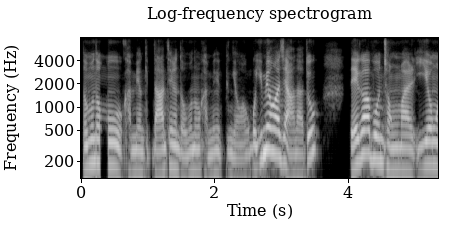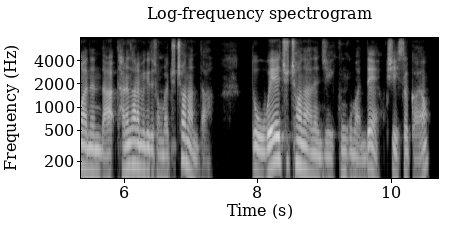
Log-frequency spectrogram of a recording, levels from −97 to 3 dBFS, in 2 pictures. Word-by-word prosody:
너무너무 175 -2 0
감명 135 -1 -5
깊 - - -15
나한테는 150 +4 +1
너무너무 140 +4 -4
감명 125 0 -7
깊은 130 +1 -10
영화고 110 +2 -9
뭐 160 - 0
유명하지 250 -3 +6
않아도 125 - 0 0.4
내가 245 +7 +7
본 215 -4 +1
정말 150 -3 0
이 165 +4 -2
영화는 160 -5 +1
나 - - -1
다른 155 +1 -2
사람에게도 160 -4 -1
정말 120 -3 -10
추천한다.' 170 - -4 0.6
또 150 -3 -2
왜 175 +7 +6
추천하는지 140 - -3
궁금한데 130 +1 -5
혹시 - - -5
있을까요? - - -7
150 Hz, 390 characters per minute, -25 LUFS, 130-180 Hz, 0.6 s, 내가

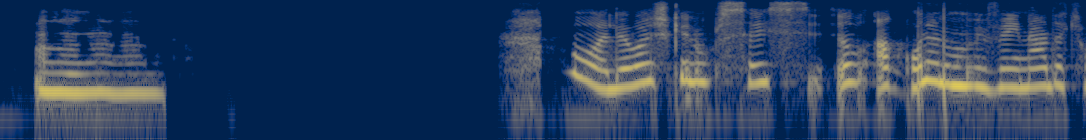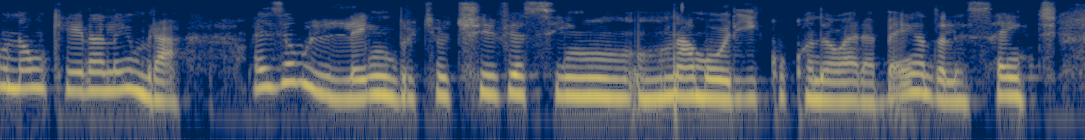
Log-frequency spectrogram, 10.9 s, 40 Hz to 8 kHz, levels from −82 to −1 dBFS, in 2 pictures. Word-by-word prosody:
Hum. 245 -1 0 2.0
Olha, 305 -10 +2
eu 320 - +4
acho 360 +1 +1
que 390 - 0
não 360 0 +2
sei 350 0 -3
se - - -13
eu 350 +2 0
agora 310 +4 +3
não 325 -2 +7
me 310 -1 +4
vem 295 +1 -1
nada 305 +2 0
que 305 0 -17
eu 295 - +3
não 285 0 +1
queira 260 -1 -3
lembrar, 255 -7 0 0.3
mas 295 +3 -1
eu 360 - +1
lembro 210 -5 +1
que 220 - -9
eu 215 - 0
tive, 235 +2 -1
assim 230 -1 -2
um 210 -1 +2
um 195 +1 +1
namorico 200 -1 +1
quando 190 -2 -1
eu 180 - -1
era 180 -1 -3
bem 175 +8 -2
adolescente, 210 +1 -2
240 Hz, 190 wpm, -25 LUFS, 205-295 Hz, 2.0 s, não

